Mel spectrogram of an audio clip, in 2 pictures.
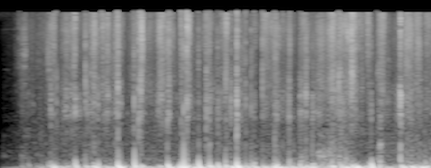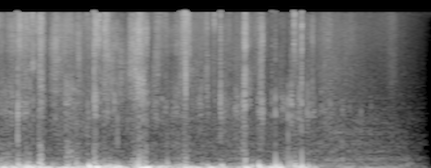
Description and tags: Rubbing an apple with hand and fingers. The wax skin makes it a little sticky. The sound is abstract and undefined. It is perfect as a source for further processing and sculpting.
apple, finger, rub, rubbing, sfx, skin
